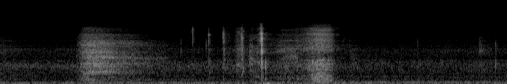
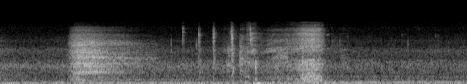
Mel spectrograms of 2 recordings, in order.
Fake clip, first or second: first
